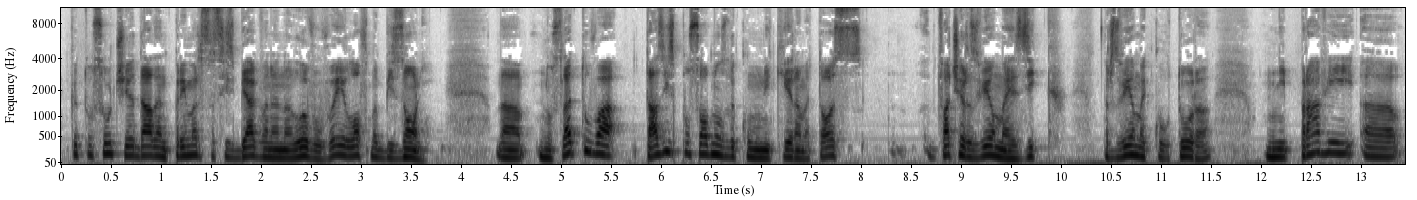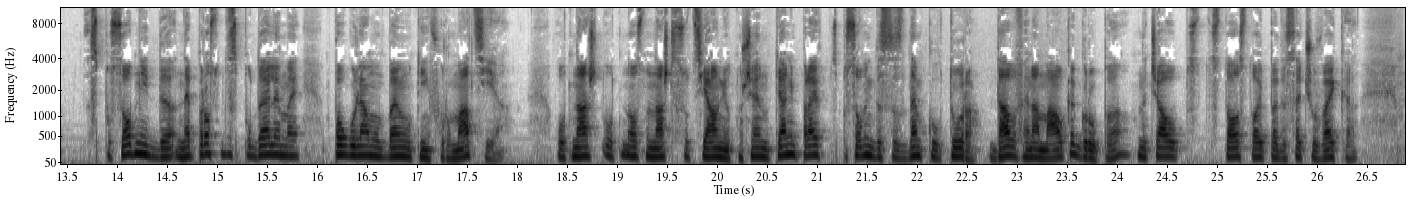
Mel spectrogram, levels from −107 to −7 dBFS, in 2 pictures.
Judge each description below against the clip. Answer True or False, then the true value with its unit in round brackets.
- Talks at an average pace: True (140 wpm)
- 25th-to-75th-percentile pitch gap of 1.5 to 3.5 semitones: False (4.0 semitones)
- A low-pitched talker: True (130 Hz)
